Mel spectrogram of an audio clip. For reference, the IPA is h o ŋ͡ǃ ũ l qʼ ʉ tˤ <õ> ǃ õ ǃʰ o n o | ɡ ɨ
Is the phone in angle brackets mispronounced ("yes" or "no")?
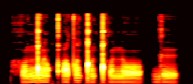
yes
